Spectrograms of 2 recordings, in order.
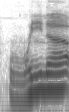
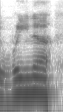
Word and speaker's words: Rina: r name storm or Rina or Reina depending on how you pronounce that but I believe that again r-i-n-a Rena so that following in Philippe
